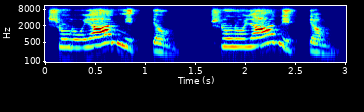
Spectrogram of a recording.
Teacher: श्रुणुयान आधा न ले लीजिए और नित्यम इसको जोड़ना है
